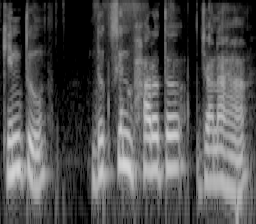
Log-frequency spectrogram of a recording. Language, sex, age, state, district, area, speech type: Sanskrit, male, 30-45, West Bengal, Murshidabad, rural, spontaneous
